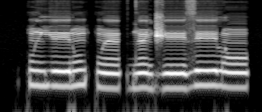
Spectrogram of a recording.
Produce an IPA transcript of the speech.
kʷ ĩ˧ j eː˧ ɾ ũ˦ kʷ ɛ̃˨ | d ɛ̃˨ d͡ʒ eː˨ z eː˦ l ɔ̃˧

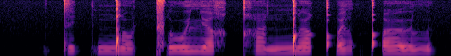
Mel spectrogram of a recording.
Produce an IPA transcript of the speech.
t i k ŋ͡ǃ o ǁ u lʲ ɛ χ qʰ ɛ ŋ͡ǃ ɯ qʼ u lʲ qʼ ɯ l

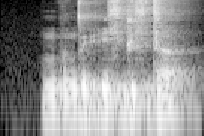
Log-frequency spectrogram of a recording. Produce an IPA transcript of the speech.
m b o n d o rʲ e sʲ ɡ o sʲ d ʌ

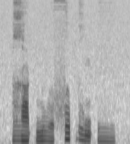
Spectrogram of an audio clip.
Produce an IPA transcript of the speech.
ɣ a˨˩ k̚ n u˧˩ ə̯ f ə˦˥ p̚ ɣ ṵ˧˨ ŋ ʔ e̤˨˩

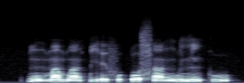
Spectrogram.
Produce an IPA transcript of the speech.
ɓ ũ˨ m ã˦ b ã˨ k͡p i˦ ɾ ɪ˦ f ʊ˦ k͡p o˦ s ã˨ ŋ u˦ ɲ ĩ˨ k u˨

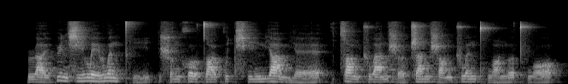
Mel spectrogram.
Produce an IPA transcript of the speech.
ɻ a˨˩ ɪ̯ p y˥˩ n ɕ i˧˥ l w e˧ ɪ̯ ɻ w ə˥˩ n t̪ʰ i˨˩˦ | ʂ ʊ˧˥ ŋ x o˥˩ ʊ̯ t̪ ɑ˧˥ ʊ̯ k u˧ t͡ɕʰ i˧˥ m j ä˥˩ m j ɛ˨˩˦ | t͡s ɑ˥˩ ŋ ʈ͡ʂ w a˧˥ n ʂ ɤ˨˩ ʈ͡ʂ a˥ n ʂ ɑ˧˥ ŋ ʈ͡ʂ w ə˥ n t̪ʰ w ɑ˨˩ ŋ ɤ˥ t̪ʰ w ɔ˧˥

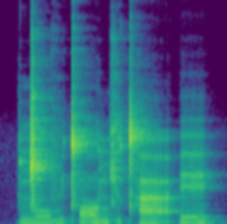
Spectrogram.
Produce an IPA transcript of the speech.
ŋ͡ǀ oː v y tʰ ɔː ɲ ɕ u tʰ a | e

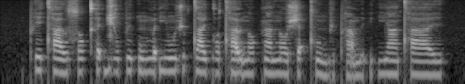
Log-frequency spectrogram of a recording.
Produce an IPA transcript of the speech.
pʰ e˦ tʰ a˨ ʊ̯ s ɔ˦ kʰ ɛ˦ ʔ d͡ʑ o˦ p e˦ p ũ˦˨ m ɛ˦ ʔ j ũ˦ ʃ ʊ˦ ʔ t a˦ ɪ̯ ɡ ɔ˨ tʰ a̰˦˨ ʊ̯ n ɔ˦ k ã˦ n ɔ˦ ʃ ä˦ ʔ tʰ ũ˨ b e˨ pʰ ã˦˨ m ɪ˦ ʔ | j ã˨ tʰ a˨ ɪ̯

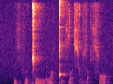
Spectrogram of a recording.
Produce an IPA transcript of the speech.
ə ç f ə˞ ǁ ə r ɛ̰ l ɑ ǃ ḛ ç l ɑ̰ ɕ ɔ̰ ɮ ɑ̰ ç ɬ ɔ

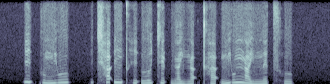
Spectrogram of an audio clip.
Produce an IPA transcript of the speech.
i˦ ʔ k u˨˩ n̪ j u˦ | t͡ɕʰ a˦ ʔ i˧ ŋ t̪ʰ i˨ ʔ l u˧ t͡ɕ ã˨ k̚ ɡ a˨˩ j ŋ a˨ ʔ kʰ a˨ ʔ m j u˦ ŋ a˨˩ j n̪ e˧ t͡sʰ u˨ k̚

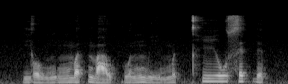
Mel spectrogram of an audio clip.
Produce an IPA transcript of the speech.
j o˨˩ w ŋ ɪ˨˧ ŋ m ɐ˨˥ t̚ m aː˨˩ w kʷ ɐ˨˥ n m iː˨˩ m ɵ˨˥ t̚ t̪ʰ iː˥ w s ɪ˥ k̚ ɪ˨˥ k̚

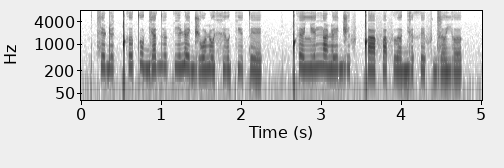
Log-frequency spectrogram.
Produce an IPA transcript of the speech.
t͡s e ɖ ɛ ǃʰ ə t̪ o ɡʲ a d̪ ø k i ɳ ɛ d͡ʒ o ɳ o xʲ o kʲ ø t̪ e | ǃʰ ɛ lʲ ɛ ŋ a ɳ e d͡ʒ i f ǃ a f a f ð ə ɡʲ ə θ e f d͡z ə j ə

